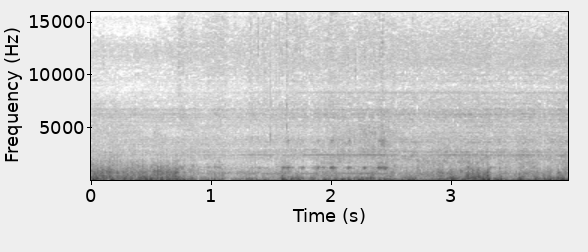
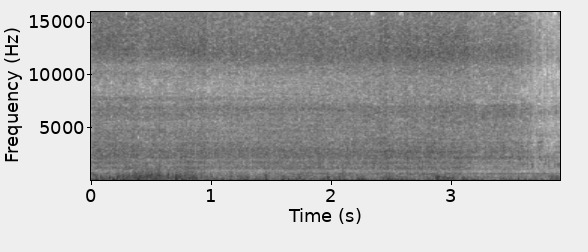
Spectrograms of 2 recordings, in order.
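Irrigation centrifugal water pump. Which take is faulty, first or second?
first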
